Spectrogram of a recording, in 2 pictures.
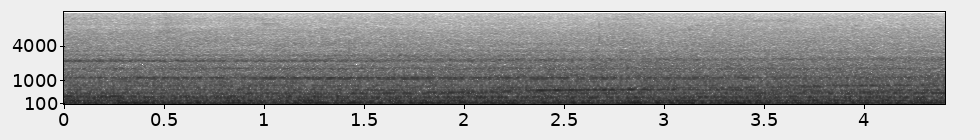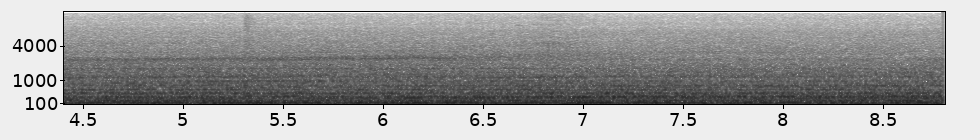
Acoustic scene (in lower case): subway train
